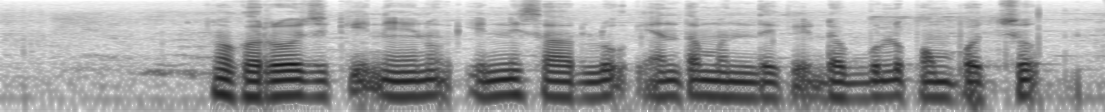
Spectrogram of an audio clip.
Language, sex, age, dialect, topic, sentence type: Telugu, male, 18-24, Southern, banking, question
